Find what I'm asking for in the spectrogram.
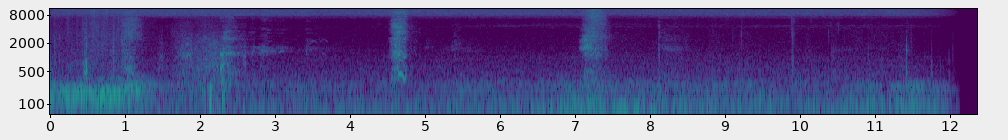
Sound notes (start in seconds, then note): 4.0 sobs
